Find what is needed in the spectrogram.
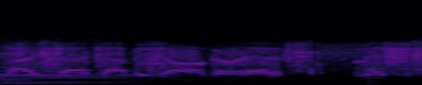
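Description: A quiet, thin voice like speech over a two-way radio. The last held notes of background music die away about half a second in.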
